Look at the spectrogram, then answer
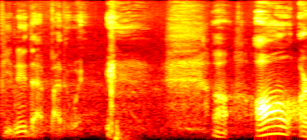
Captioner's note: laughing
